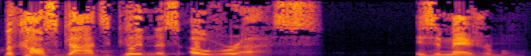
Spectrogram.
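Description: A man's voice: mid-range voice, animated, a little slow, slightly rough, no room sound. A man preaching a sermon as pastor in a church, building emphasis with repeated phrases. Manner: preaching with rising emphasis and repetitions.

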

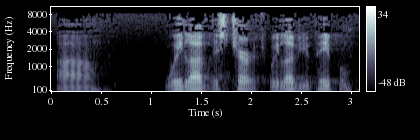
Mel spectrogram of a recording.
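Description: An older man from West Virginia preaching a church sermon in an earnest, halting, folksy way, his words slightly slurred from a crooked, post-surgery mouth. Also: medium pitch, steady tone, a little mellow, in a large hall.

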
